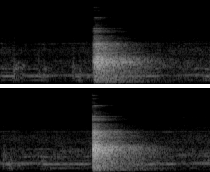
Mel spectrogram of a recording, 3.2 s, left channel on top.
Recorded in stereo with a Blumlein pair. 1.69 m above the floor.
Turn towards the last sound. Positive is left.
turn(degrees=-50)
